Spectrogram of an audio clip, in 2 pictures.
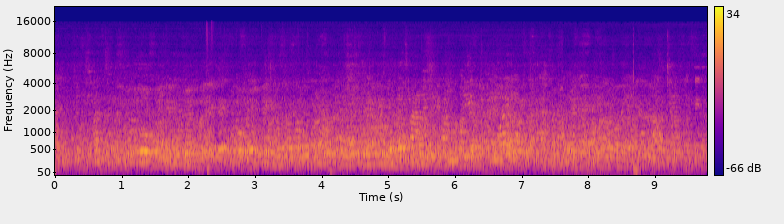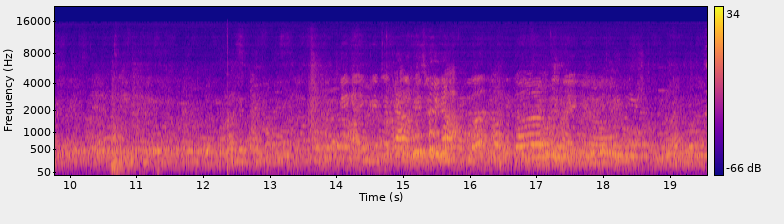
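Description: A crowd of men and women chatters throughout, in a room with some echo.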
